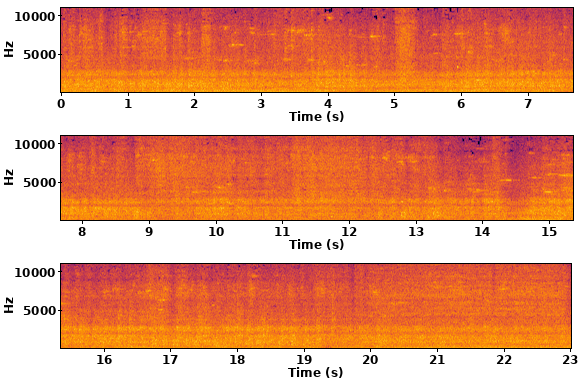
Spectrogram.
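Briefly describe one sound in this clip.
A diesel engine rumbles and drones steadily close by.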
